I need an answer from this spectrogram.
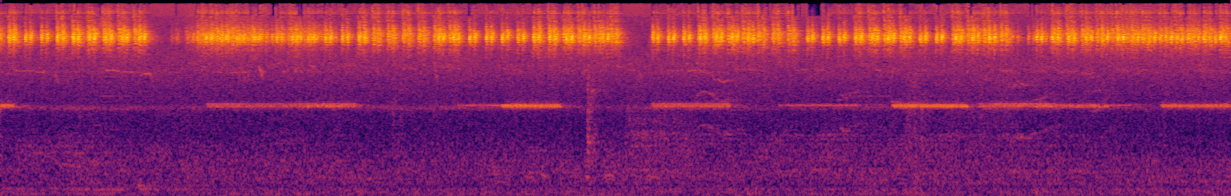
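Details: Crickets in a city park at night: a steady high trill with a couple of brief pauses, alongside repeated tonal chirps of varying length, a faint click near the middle, and constant low urban rumble.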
